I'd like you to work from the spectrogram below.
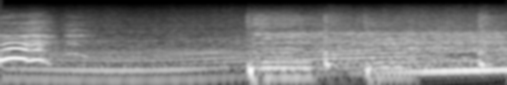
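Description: Car engine driving away in a dubbed film scene where a man claiming to be police commandeers the car: a faint, steady engine drone whose pitch steps abruptly a few times midway.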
